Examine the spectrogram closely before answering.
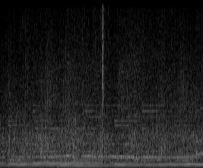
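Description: An audience claps steadily for a couple of seconds, a dense, even wash of applause with a low sustained musical tone humming underneath.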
